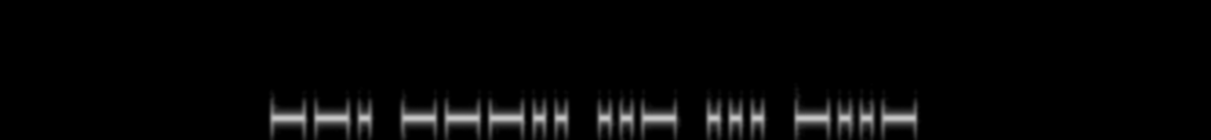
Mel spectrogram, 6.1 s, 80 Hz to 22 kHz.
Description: Morse code, heard as a keyed tone, about 22 wpm, 700 Hz. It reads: G8USX
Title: DXCC-100 Call Signs - 5 Characters - Repeated 3x - 22wpm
